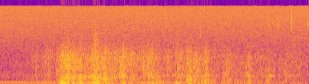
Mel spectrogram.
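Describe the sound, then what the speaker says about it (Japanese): Outside a cave in the game The Forest, a loud rolling rumble of thunder breaks in and fades over a steady hiss of rain, with no voices. "外は雷か"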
